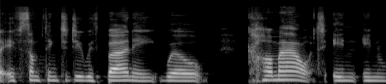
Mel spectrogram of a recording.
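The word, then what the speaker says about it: Boerne: that there are like there is a place in Texas called Bernie it's spelled completely differently b o e r n e I believe um so and so again even though it's not spelled the same way if it's got the same sound I still think that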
